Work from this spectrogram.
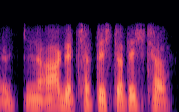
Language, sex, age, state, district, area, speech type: Sanskrit, male, 18-30, Bihar, East Champaran, urban, conversation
